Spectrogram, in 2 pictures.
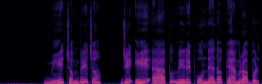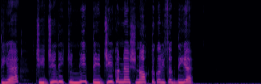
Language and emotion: Dogri, surprised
